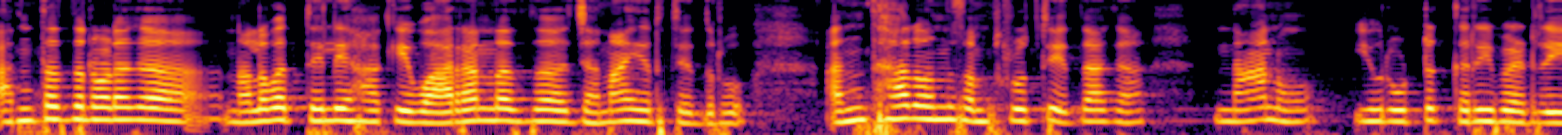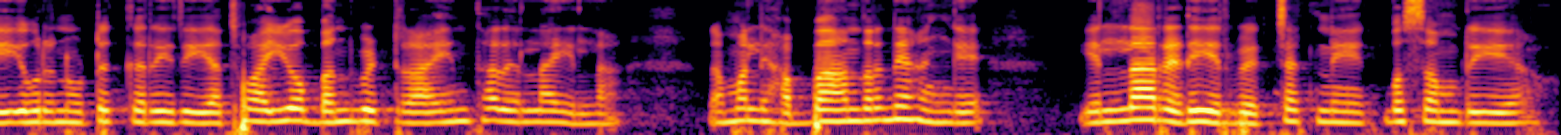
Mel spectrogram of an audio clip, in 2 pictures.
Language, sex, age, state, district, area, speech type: Kannada, female, 45-60, Karnataka, Gulbarga, urban, spontaneous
